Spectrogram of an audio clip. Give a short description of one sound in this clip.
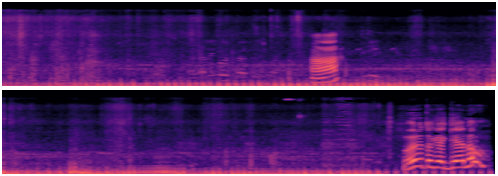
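A dirt bike engine rumbles steadily while riding over rough ground.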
